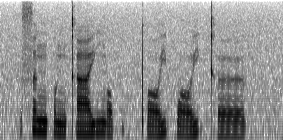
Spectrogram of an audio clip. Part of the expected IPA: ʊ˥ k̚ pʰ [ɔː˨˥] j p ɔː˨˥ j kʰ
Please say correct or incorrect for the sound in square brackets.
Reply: correct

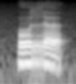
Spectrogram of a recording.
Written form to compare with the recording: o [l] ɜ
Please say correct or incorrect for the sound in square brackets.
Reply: incorrect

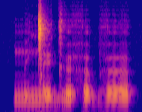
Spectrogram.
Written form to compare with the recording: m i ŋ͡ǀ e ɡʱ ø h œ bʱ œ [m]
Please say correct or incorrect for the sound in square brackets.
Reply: incorrect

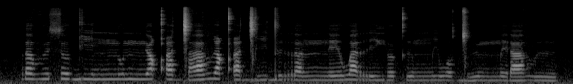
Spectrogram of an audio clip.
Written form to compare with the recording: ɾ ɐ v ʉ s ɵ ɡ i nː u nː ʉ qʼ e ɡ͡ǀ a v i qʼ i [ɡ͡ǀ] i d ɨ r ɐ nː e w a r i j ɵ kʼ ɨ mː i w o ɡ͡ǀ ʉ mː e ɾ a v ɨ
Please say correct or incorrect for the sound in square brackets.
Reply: correct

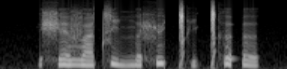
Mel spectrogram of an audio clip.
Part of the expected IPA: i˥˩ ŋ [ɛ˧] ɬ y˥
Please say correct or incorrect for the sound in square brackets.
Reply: incorrect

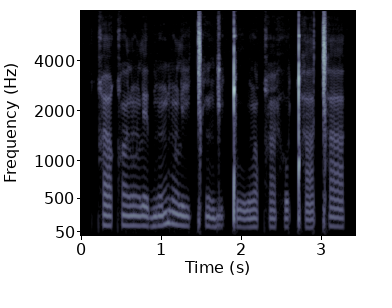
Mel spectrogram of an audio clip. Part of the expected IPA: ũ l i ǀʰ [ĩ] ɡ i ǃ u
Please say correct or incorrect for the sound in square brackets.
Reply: correct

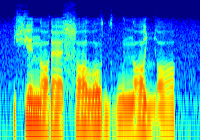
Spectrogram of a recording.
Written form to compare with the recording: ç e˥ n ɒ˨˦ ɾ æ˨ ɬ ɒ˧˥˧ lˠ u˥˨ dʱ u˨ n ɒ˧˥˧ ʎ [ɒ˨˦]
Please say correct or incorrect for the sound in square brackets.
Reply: correct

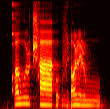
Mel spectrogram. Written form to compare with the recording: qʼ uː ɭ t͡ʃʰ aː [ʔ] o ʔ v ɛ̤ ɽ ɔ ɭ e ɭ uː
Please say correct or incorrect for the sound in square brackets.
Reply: correct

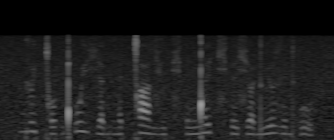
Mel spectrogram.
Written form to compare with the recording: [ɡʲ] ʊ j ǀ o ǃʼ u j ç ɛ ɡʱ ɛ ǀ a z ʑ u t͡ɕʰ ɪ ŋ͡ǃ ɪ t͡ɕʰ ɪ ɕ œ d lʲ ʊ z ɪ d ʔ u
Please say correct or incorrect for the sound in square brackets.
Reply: correct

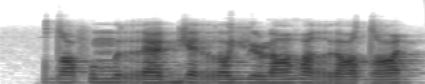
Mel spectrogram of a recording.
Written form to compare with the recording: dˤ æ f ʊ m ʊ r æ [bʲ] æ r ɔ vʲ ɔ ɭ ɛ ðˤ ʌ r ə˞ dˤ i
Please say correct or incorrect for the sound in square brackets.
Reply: correct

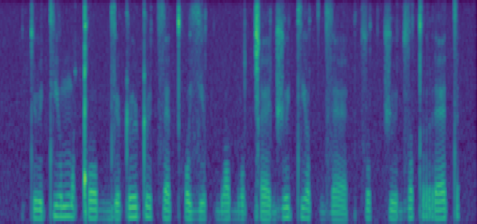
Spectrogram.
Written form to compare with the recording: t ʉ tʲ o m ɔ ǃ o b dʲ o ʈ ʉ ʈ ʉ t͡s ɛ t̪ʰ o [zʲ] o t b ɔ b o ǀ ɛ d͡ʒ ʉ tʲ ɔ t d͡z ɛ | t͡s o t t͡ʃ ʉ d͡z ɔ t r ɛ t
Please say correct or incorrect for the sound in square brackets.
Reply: correct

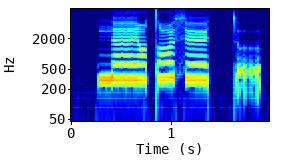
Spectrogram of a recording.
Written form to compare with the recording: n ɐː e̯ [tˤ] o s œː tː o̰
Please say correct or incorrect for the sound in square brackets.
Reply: correct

